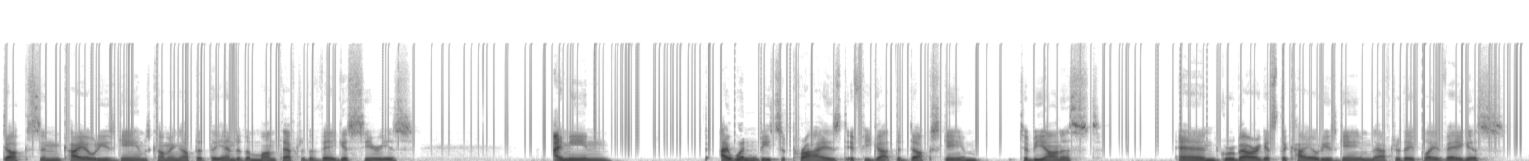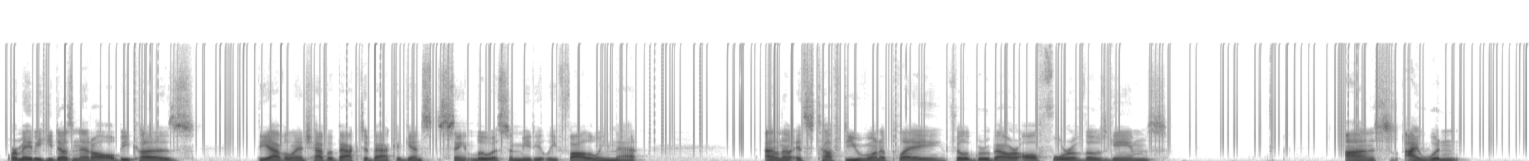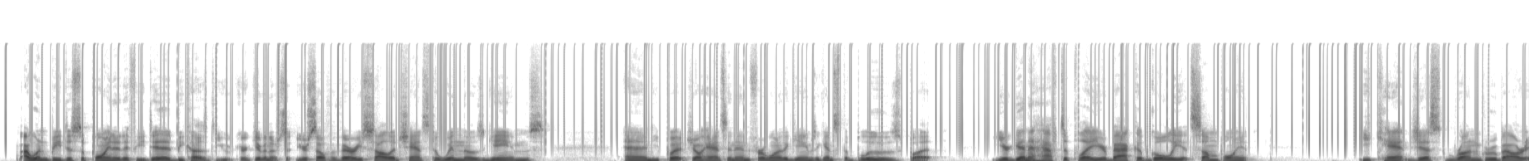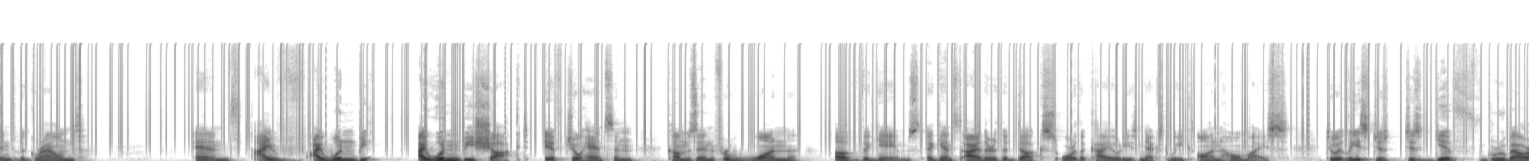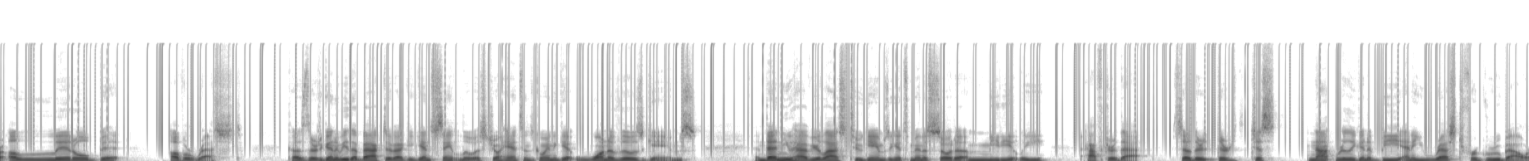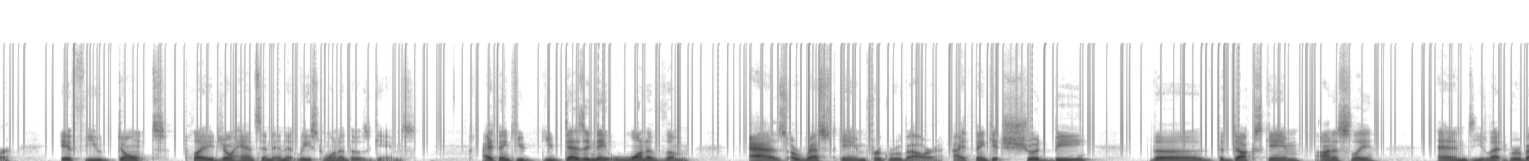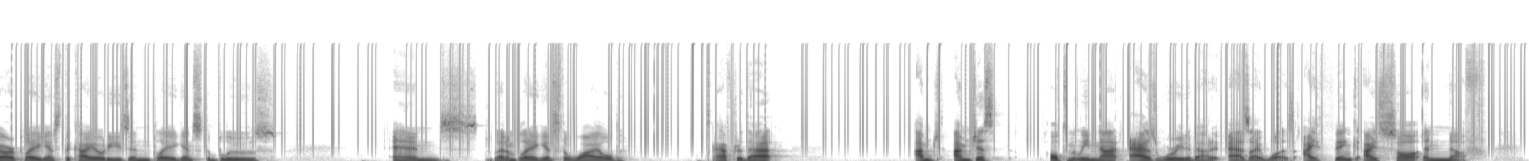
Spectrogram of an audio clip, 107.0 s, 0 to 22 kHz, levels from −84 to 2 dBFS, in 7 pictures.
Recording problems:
crackle, like an old record; noticeable; 15 dB below the speech

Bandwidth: 16 kHz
